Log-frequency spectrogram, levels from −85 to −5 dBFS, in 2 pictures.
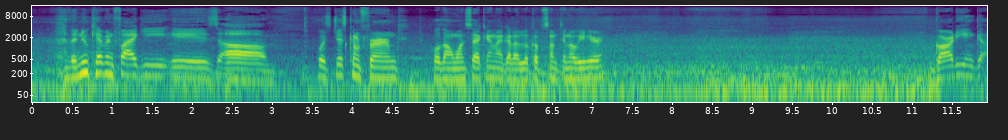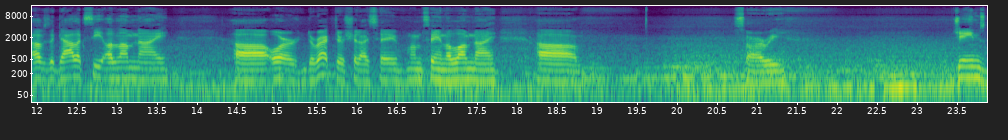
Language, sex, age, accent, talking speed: English, male, 30-49, American, 95 wpm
